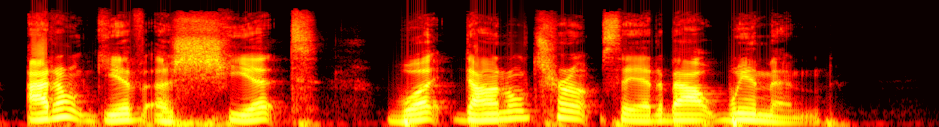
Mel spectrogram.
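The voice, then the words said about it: Put-on country accent. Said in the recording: “in my country voice”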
